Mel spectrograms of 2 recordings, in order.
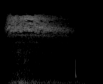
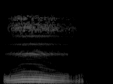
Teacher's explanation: s and Z hold the same position it's just Z adds voice whereas s is voiceless it's just air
